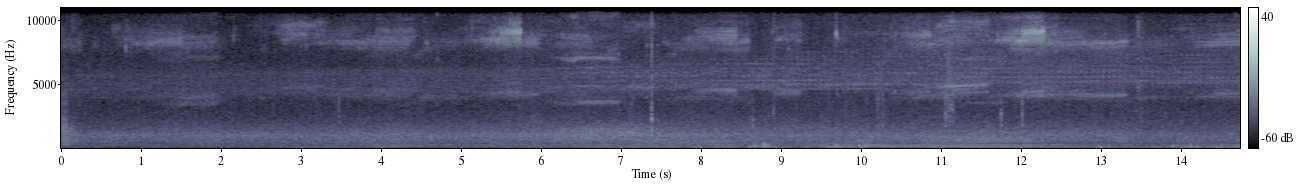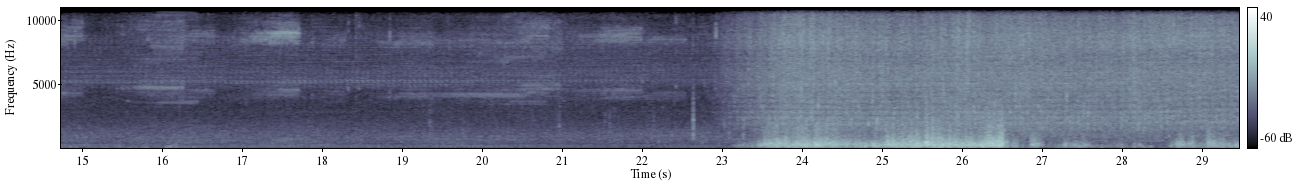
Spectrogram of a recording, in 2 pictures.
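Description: Insects calling faintly in high-pitched pulses that repeat about once a second. About 23 seconds in, a much louder rushing noise that rises and falls takes over.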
